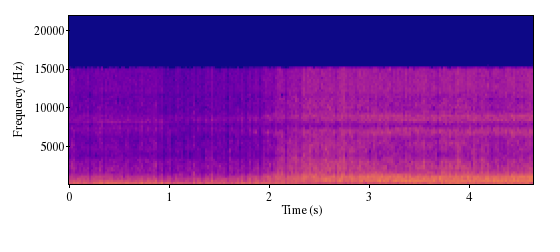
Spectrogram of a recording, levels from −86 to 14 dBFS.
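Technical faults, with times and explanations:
0.97–0.99 s, skip ahead: playback jumps straight past around 0.7 s of sound with no filler, so the two sides butt together almost directly. A chunk went missing in transit or got dumped when the jitter buffer overflowed while later audio was already queued.
1.07–2.17 s, jitter buffer speed-up: the sound runs about 10% fast at unchanged pitch and feels a bit rushed. The buffer was holding more than its target, so the receiver snipped out lots of tiny pitch-period slices, roughly a tenth of a second in total, to pull the delay back down.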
